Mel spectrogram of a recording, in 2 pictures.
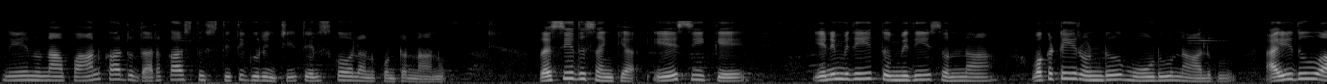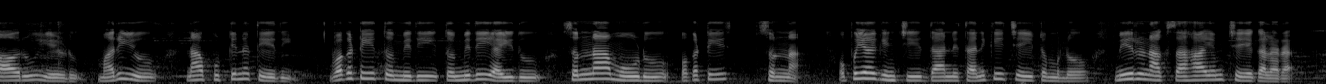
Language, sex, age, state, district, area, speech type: Telugu, female, 45-60, Andhra Pradesh, Bapatla, urban, read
